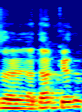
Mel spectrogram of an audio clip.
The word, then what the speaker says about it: Adan Kedem: It's Adan Kedem, like it's spelled.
